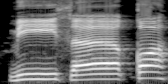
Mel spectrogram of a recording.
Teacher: سا الف زبر سا، می سا. قاف نقطوں والا قاف ہے، اس کو موٹا کرنا ہے، قاف زبر قا، میثاق.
